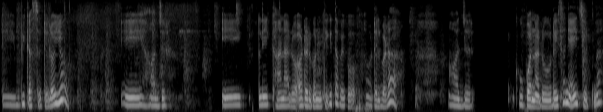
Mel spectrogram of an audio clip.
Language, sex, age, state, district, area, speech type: Nepali, female, 45-60, West Bengal, Darjeeling, rural, spontaneous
